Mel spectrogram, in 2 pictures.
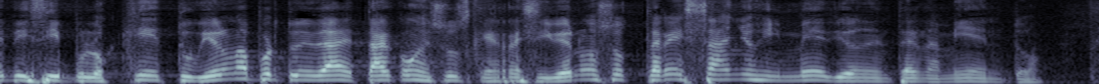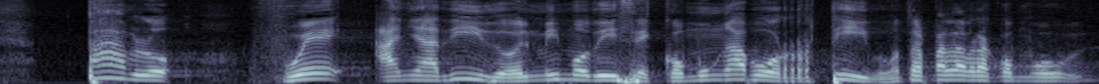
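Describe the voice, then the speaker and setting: A man preaching in a conversational, emphatic teaching style, often prompting his listeners with questions. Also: a little high. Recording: echoey hall with long reverb.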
